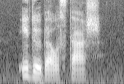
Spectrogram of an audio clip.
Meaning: 1. time management 2. timetable
- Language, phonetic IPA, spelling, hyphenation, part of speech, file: Hungarian, [ˈidøːbɛostaːʃ], időbeosztás, idő‧be‧osz‧tás, noun, Hu-időbeosztás.ogg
